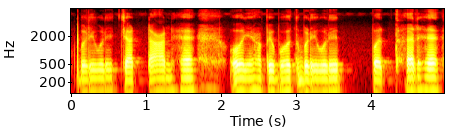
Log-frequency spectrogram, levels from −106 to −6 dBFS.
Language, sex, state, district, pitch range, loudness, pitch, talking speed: Hindi, male, Jharkhand, Deoghar, 120-125 Hz, -18 LUFS, 125 Hz, 145 wpm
